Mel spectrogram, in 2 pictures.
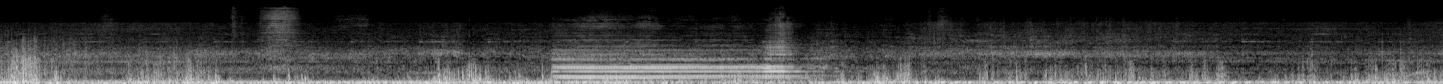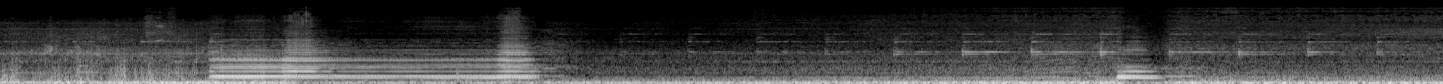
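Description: Amtrak GE P42DC diesel locomotives passing close by with a steady low rumble of engines and wheels on the rails. The multi-note air horn sounds two long blasts, then a short one near the end: the opening of the long-long-short-long grade-crossing signal.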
